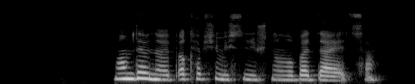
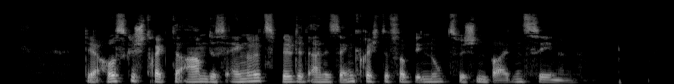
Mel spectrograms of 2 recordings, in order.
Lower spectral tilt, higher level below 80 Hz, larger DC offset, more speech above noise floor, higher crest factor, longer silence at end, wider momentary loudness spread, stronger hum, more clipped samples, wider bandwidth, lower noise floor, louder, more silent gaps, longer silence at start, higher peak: first, -6.5 dB/octave vs -4 dB/octave; about the same, -68 dBFS vs -70 dBFS; neither; first, 53 dB vs 39 dB; second, 16 dB vs 22 dB; second, 0.4 s vs 0.55 s; first, 16 LU vs 10 LU; neither; neither; about the same, 11.5 kHz vs 11.5 kHz; first, -75 dBFS vs -68 dBFS; first, -23 LUFS vs -29 LUFS; neither; first, 1.15 s vs 0.85 s; about the same, -8 dBFS vs -8 dBFS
